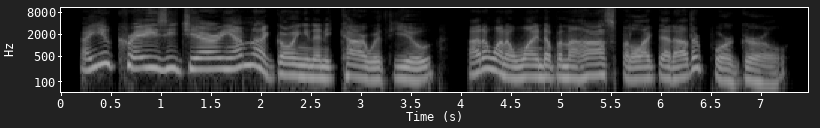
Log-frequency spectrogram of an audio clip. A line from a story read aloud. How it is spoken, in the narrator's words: one of the girls laughing and saying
